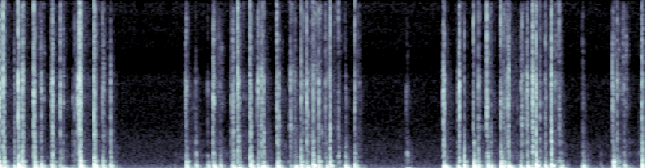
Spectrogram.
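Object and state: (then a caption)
Laptop keyboard with plastic keys. Fingertips of both hands type on the backlit keyboard of a MacBook Pro, its plastic keys set in a solid aluminum body. Quick, soft, low-pitched tapping clicks come in three rapid bursts separated by two brief pauses, each keystroke dying away almost instantly.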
